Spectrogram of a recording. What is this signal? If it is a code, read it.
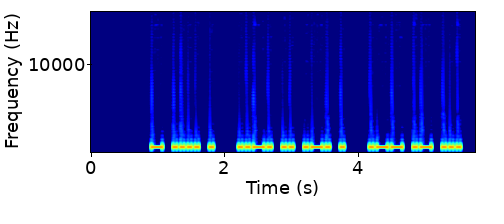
Morse code, heard as a keyed tone, about 21 wpm, 700 Hz. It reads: THE FIRE WAS
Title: Sentences from Top 1000 Words - Review Part 6 - 22wpm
